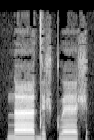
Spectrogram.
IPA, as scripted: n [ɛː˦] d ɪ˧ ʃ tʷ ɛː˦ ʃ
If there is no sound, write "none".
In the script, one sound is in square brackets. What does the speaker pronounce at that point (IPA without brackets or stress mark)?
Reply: æː˦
